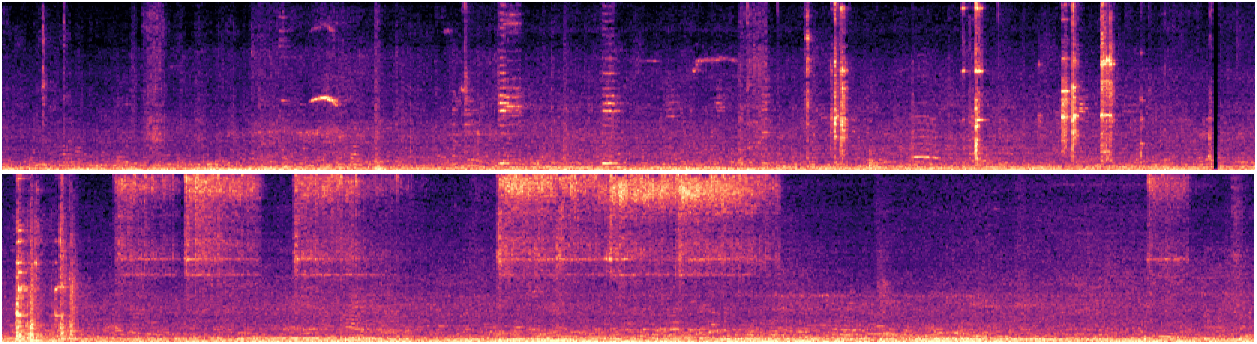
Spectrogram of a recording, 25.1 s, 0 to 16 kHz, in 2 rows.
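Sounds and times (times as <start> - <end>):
metallic clinks of tools: 9.6 - 9.9, 10.6 - 11.5, 13.0 - 16.6, 17.5 - 20.4, 23.9 - 24.5.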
